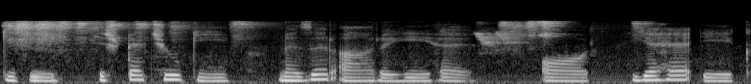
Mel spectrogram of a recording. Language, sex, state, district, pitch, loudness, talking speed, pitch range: Hindi, female, Rajasthan, Bikaner, 165 Hz, -16 LUFS, 90 wpm, 155-200 Hz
